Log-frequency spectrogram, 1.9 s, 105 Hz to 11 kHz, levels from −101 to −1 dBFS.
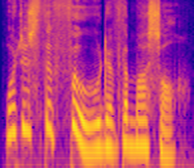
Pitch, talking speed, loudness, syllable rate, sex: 215 Hz, 215 wpm, -15 LUFS, 4.4 syllables/s, female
